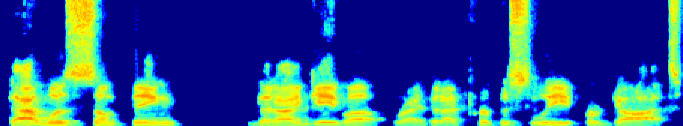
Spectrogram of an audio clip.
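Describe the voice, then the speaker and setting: Male podcast guest, American, very low voice, dry recording, reflective conversational delivery peppered with check-in tags. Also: moderate pace, no echo, poor audio. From United States. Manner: frequently ends phrases seeking agreement with "right" and "you know".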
